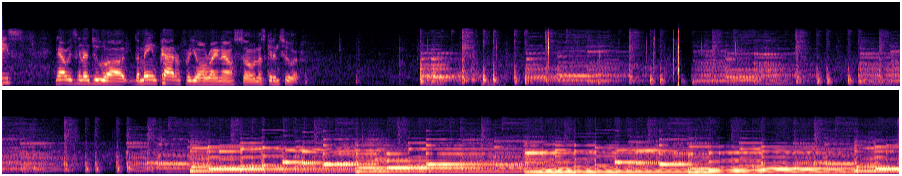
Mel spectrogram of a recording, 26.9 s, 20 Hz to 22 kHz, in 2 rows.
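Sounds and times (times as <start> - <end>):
piano-like keyboard notes: 6.3 - 14.6, 15.3 - 26.9
programmed drum pattern: 6.3 - 26.9
sustained keyboard notes: 16.2 - 26.9.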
